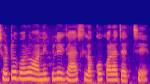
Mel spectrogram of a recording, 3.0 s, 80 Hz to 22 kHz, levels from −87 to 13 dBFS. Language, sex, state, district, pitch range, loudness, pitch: Bengali, female, West Bengal, Alipurduar, 235-270 Hz, -14 LUFS, 250 Hz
